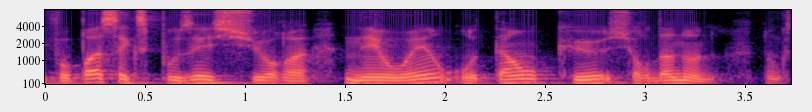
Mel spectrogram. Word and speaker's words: Neoen: Je disais Néo, mais là c'est Neoen apparemment.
